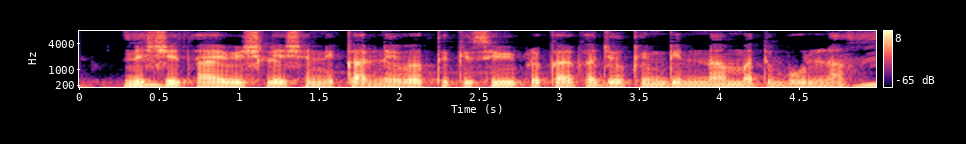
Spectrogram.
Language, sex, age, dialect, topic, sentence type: Hindi, male, 31-35, Awadhi Bundeli, banking, statement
